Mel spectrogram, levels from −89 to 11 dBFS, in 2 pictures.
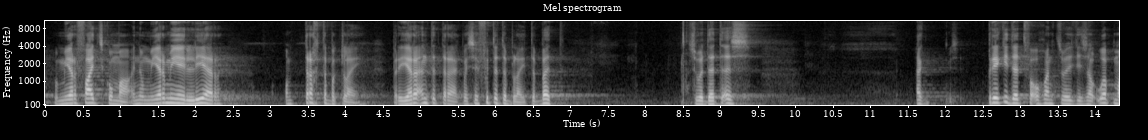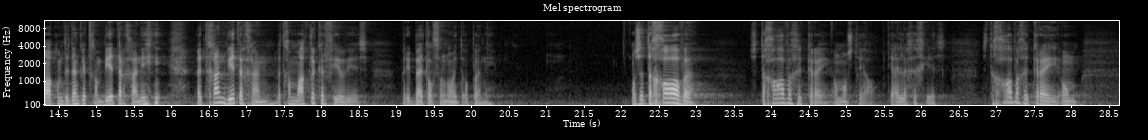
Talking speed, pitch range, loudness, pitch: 180 wpm, 120-160 Hz, -20 LUFS, 140 Hz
